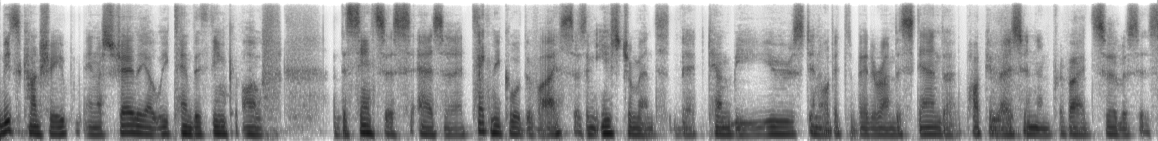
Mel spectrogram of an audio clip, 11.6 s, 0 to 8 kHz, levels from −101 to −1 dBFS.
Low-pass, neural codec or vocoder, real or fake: 7.2 kHz; codec, 16 kHz, 1 kbps, X-Codec, HuBERT features, trained on general audio; fake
